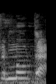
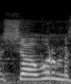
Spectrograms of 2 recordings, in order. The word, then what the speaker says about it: shawarma: No, shawarma say. How you say it? Shawarma wrap. Shawarma wrap. Yeah. Not shamuta wrap.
